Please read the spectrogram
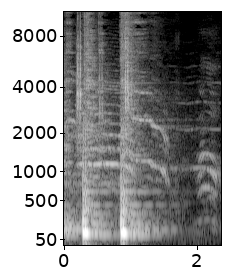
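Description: Bihu folk music: dhol drum strokes with a high melody line over them, three strokes about half a second apart, the music stopping about a second and a half in.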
